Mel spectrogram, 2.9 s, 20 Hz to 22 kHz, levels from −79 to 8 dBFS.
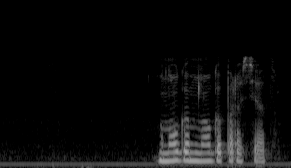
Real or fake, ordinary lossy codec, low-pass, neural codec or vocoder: real; none; 5.4 kHz; none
